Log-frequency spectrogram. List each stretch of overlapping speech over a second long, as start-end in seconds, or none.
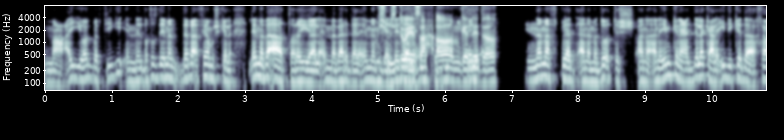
4.9-6.6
